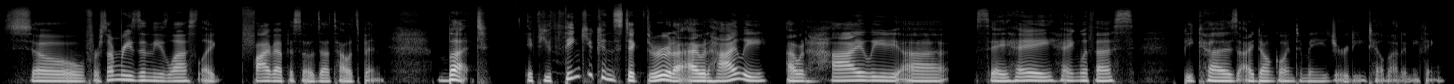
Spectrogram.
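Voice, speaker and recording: A woman's hoarse, raspy voice, gravelly and dark, on a fairly low pitch. She talks through a true-crime podcast in a chatty, blunt way, with casual swearing. The sound is dry and close, with no room around it. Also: normal speed, no room sound. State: hoarse, raspy voice after choking on water. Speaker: podcast co-host.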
